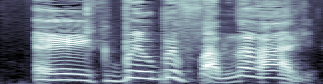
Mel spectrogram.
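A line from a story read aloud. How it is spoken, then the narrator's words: Groan. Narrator (Russian): простонал Томас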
